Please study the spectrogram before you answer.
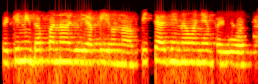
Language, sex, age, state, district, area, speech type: Sindhi, female, 18-30, Gujarat, Junagadh, urban, conversation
